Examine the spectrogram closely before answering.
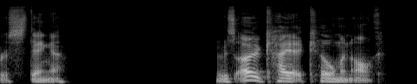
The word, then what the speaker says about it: Kilmarnock: That might be a goer over a Stanger, who's okay at Kilmarnock. Or Kilmarnock, get your pronunciations right, Sean.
